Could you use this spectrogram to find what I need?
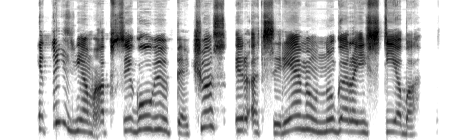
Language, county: Lithuanian, Vilnius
